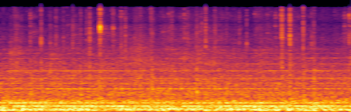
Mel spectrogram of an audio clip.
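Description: Irregular clicking of a computer keyboard and mouse over a steady low hum.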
